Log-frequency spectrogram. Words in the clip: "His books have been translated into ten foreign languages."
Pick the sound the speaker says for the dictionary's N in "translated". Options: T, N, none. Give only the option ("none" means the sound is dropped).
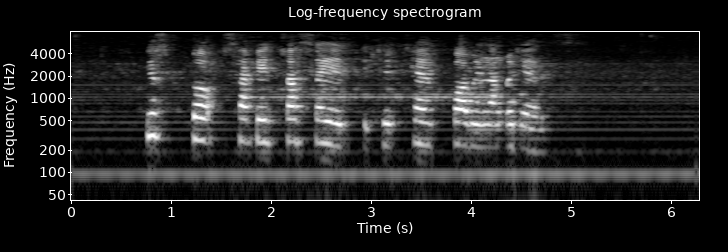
none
